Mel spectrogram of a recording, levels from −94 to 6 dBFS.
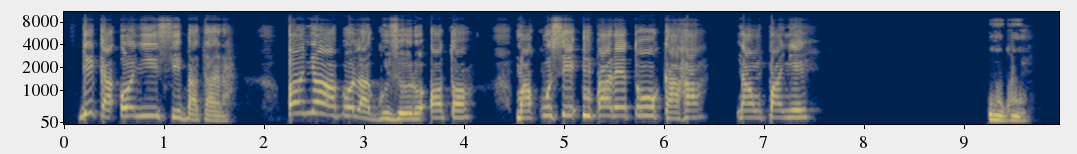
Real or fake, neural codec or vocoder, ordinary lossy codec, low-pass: real; none; none; 9.9 kHz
